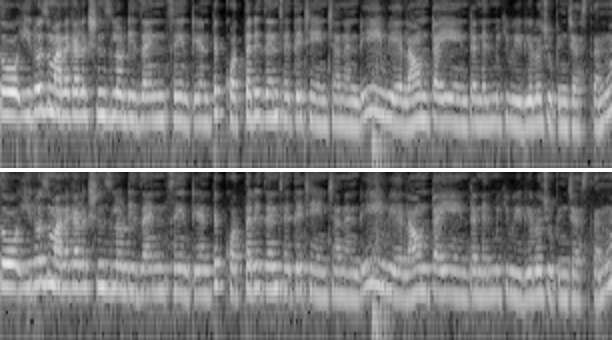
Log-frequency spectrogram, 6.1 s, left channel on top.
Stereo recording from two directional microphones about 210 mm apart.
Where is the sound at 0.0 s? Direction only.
55° left (ahead or behind).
